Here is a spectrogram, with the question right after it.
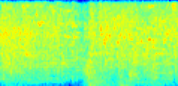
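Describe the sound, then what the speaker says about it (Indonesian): Glass shatters in a single bright crash partway through, heard against a dense, hissing wash of steady background noise with no talking. "langsung saja memecahkan kaca"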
